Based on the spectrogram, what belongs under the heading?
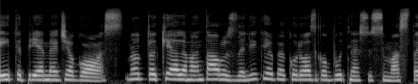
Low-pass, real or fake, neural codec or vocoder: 14.4 kHz; fake; codec, 32 kHz, 1.9 kbps, SNAC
